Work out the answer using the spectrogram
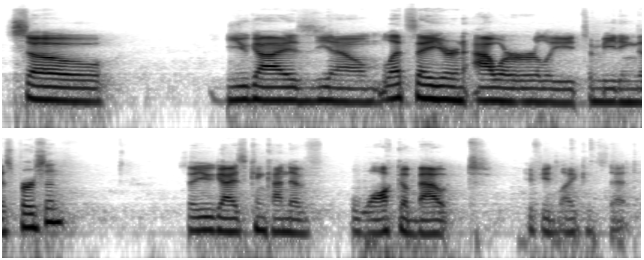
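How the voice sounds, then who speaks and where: A man improvising narration as game master, explaining the scene in a halting, conversational way. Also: medium pitch, little pitch movement, pushed and bright, a little hiss or hum. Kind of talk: improvised narration of a tabletop roleplay.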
